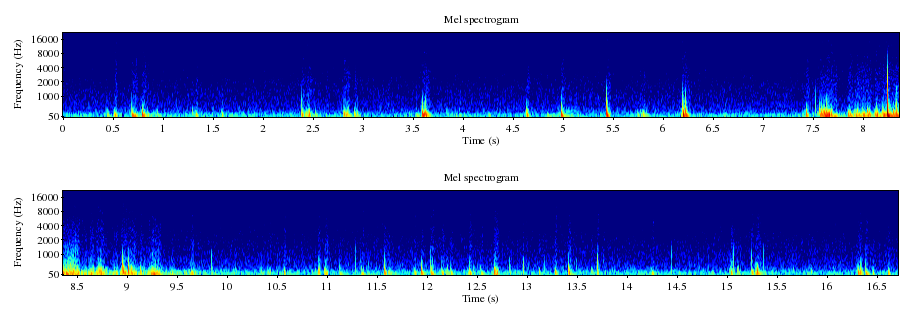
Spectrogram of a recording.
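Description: Irregular low gurgles and pops with a longer rumbling gurgle midway; ordinary stomach growling, normal bowel sounds.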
